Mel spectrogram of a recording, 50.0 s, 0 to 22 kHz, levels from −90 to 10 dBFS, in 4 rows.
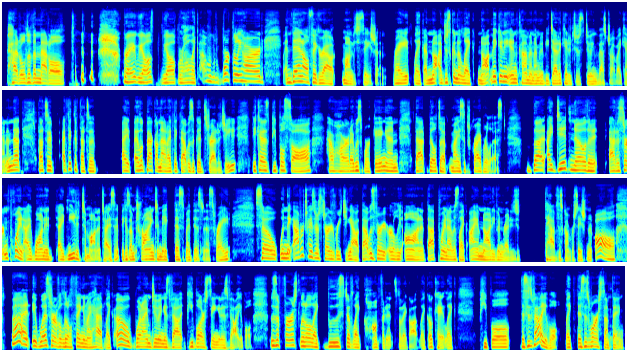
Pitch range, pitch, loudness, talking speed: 150-200 Hz, 175 Hz, -16 LUFS, 230 wpm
